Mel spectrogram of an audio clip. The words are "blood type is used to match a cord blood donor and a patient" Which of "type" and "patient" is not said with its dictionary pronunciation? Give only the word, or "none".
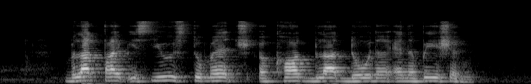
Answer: patient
